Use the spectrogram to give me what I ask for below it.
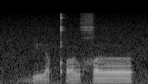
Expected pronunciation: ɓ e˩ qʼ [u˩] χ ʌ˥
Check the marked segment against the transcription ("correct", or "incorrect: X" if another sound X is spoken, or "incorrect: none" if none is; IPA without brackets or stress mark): correct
